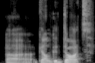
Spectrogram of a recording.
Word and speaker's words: Gal Gadot: person for the role because not only is Gal Gadot gal gadot's let me say her name properly um beautiful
